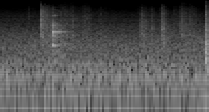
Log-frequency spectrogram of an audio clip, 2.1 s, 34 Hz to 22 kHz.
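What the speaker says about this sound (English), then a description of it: "Next thing you want to do, you want to get about 2 eggs. You want to crack them right in here." Two eggs are cracked against a bowl one after the other, each with a short, sharp tap and clink separated by a quiet pause, in a home kitchen.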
